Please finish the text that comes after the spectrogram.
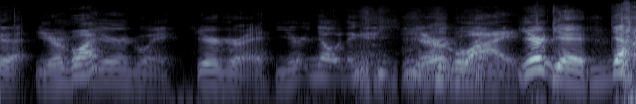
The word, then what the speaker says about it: Uruguay: and Uruguay. How do you say that? Uruguay.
